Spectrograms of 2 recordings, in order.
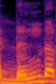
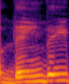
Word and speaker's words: Danda: Que é Danda na pronúncia correta, né? nativa e ele fala Dendey porque ele fala é em inglês.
